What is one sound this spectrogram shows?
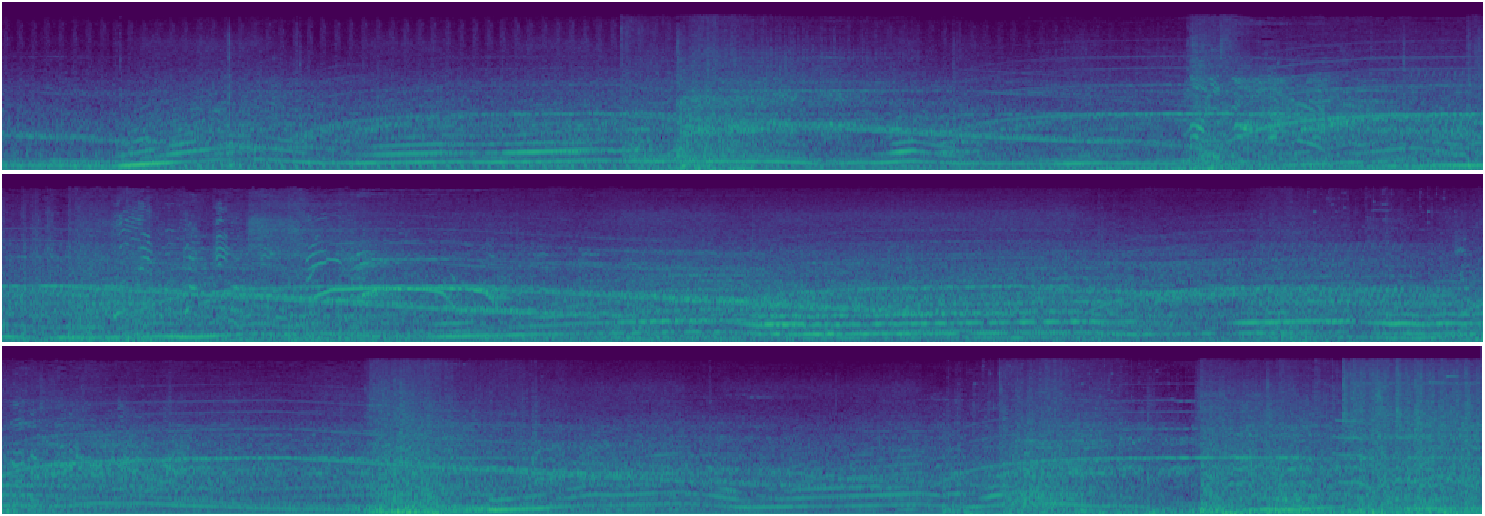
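Police sirens wail nearby.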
